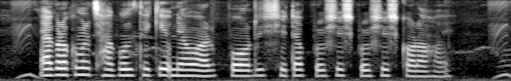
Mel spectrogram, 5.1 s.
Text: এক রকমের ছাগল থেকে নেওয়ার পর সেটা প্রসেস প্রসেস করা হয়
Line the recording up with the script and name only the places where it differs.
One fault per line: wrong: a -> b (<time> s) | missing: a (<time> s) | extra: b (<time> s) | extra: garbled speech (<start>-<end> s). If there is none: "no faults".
no faults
